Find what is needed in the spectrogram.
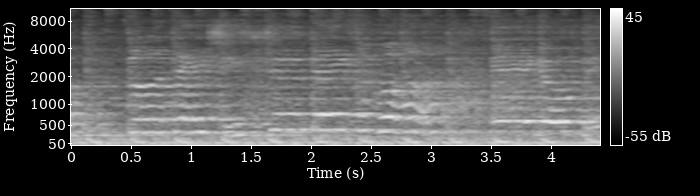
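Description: Loud Chinese pop song performed live: a woman singing into a handheld microphone over an amplified backing track with a steady beat.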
